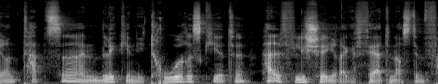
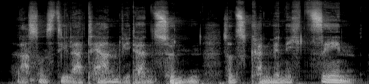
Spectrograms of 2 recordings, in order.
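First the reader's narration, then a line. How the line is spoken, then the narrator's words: Murmured. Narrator (German): raunte Tatze seinen Gefährten zu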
